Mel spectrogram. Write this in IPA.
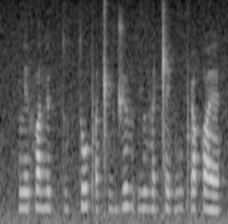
lefɐnø tːo̤tːopʼɐ ǁo̤d͡ʒøvʔe̤l vɛǁeʔo̤pʼø qʷɛ

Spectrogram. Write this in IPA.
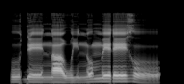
u˨ɗeː˨naː˨ wi˨no˦ me˦ɾeː˦ɣoː˨

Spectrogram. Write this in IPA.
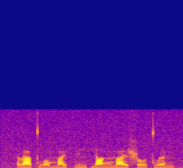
lä˥˩t̪wɔ˨˩ ma˧˥ɪ̯py˨˩n pjɑ˥˧ŋma˥˩ɪ̯ʂo˥ʊ̯ t̪wə˥˩n

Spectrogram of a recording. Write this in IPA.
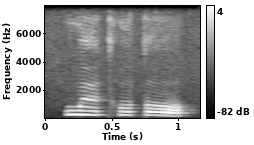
wʉt̪ʰut̪o

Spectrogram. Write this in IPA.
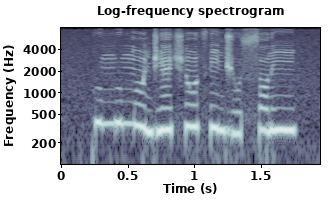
ku˦mu˦mɔ̃˦˨d͡ʒɛ̃˧ ʃɔ̃˦ sĩ˧d͡ʒu˨ sɔ˧ɾĩ˧

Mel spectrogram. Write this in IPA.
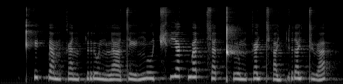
kʰe˦˥k̚la˨˩mka˨˩n pro˨˩n laː˩˦teː˩˦ŋoː˧ t͡ɕʰi˥˩a̯kwa˥˩t̚ sa˨˩t̚ kʰlo˨˩m ka˧jtʰa˨˩jpra˦˥j tɯ˩˦a̯

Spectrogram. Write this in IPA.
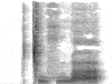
ǀuxʷɯ wa

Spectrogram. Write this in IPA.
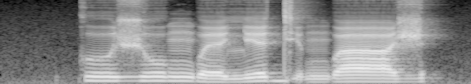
kʊː˦ ʒo˦ŋʷɛː˨ lʲɛ˦ dʲɛ̰˨ŋʷaː˦ʒ

